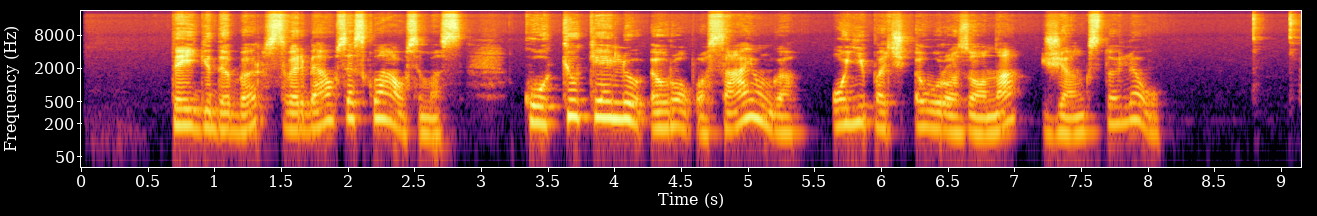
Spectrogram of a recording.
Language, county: Lithuanian, Šiauliai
